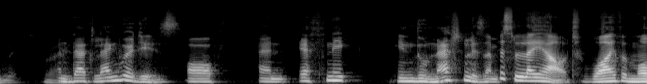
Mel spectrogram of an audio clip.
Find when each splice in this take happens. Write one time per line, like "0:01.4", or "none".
0:01.7
0:04.9

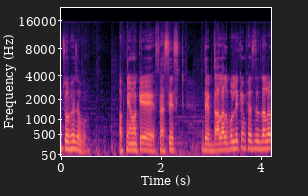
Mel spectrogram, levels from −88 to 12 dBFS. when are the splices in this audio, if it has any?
none

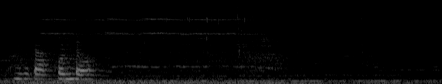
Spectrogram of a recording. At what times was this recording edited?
none

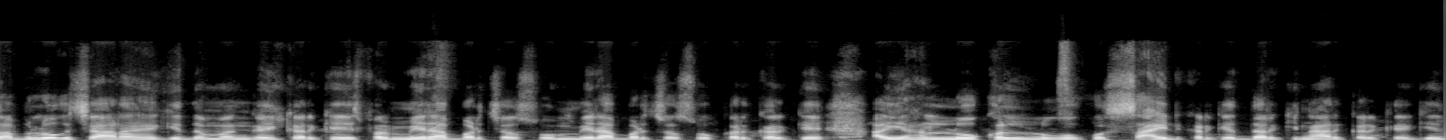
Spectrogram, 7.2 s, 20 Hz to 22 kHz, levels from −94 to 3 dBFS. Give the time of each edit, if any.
none

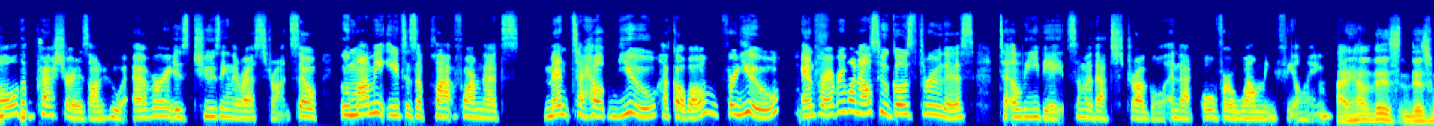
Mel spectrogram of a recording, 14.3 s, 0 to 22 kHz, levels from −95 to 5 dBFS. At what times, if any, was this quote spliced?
none

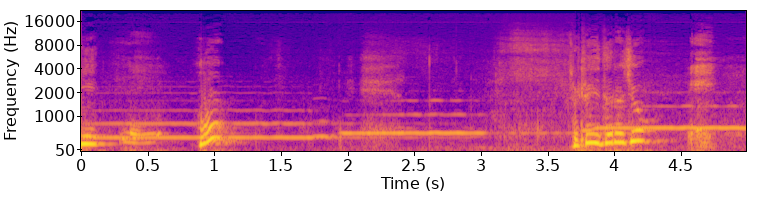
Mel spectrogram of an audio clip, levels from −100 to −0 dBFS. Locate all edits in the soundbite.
0:01.1
0:03.1

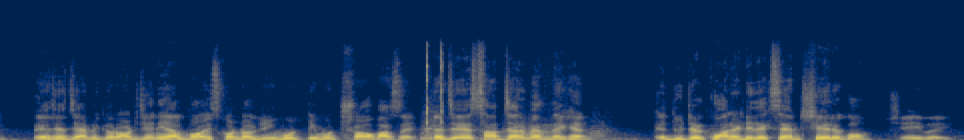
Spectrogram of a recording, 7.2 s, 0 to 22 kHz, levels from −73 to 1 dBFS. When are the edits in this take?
0:03.1

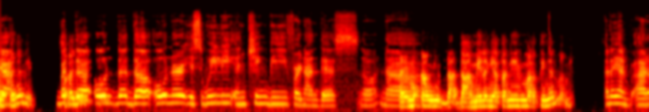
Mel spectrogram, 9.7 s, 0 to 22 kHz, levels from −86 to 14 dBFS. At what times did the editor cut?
none

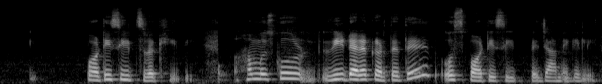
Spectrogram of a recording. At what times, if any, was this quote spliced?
0:02.3

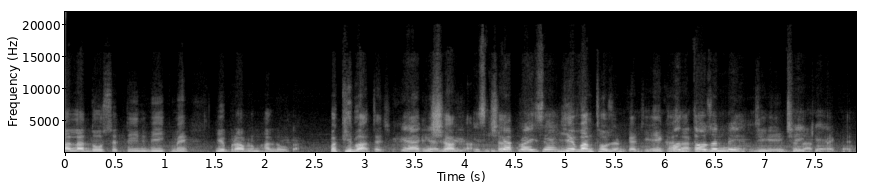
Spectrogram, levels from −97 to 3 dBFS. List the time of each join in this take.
none

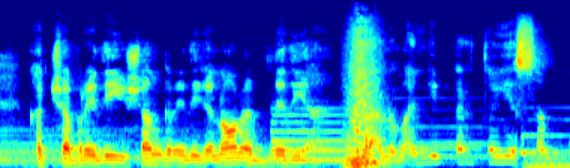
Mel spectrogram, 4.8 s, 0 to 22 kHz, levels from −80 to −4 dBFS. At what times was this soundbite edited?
0:03.0

